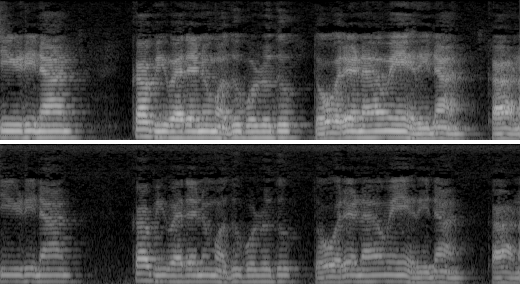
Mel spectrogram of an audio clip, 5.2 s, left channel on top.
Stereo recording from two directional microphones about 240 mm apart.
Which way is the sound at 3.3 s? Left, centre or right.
Right.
